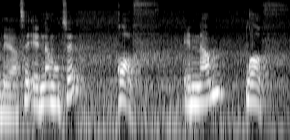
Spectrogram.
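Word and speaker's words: قاف: আমাদের ফায়ের উপরে একটা ফোঁটা ছিল, এখানে দুটো ফোঁটা দেয়া আছে, এর নাম হচ্ছে কফ, এর নাম কফ। কফ উচ্চারণ করতে হবে আল জিবের গোড়া থেকে, আল জিব অর্থাৎ ভিতরের জিব, এর গোড়া থেকে উচ্চারণ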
